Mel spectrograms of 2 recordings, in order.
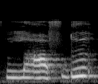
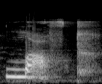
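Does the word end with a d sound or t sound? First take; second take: d sound; t sound. First: The ending is pronounced as a d sound. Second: The ending is pronounced as a t sound. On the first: The speaker calls it wrong. "This is a wrong pronunciation" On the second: The speaker calls it right. "Word की pronunciation होगी"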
